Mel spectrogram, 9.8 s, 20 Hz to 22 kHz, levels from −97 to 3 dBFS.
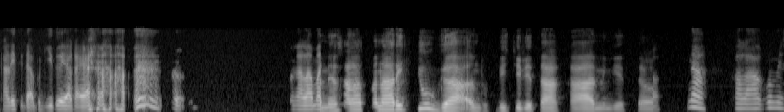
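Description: From 4.01 to 8.16 s, a wrong sample rate slows the speech to two-thirds speed and drops it about seven semitones. Audio recorded at 24 kHz plays at 16 kHz.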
